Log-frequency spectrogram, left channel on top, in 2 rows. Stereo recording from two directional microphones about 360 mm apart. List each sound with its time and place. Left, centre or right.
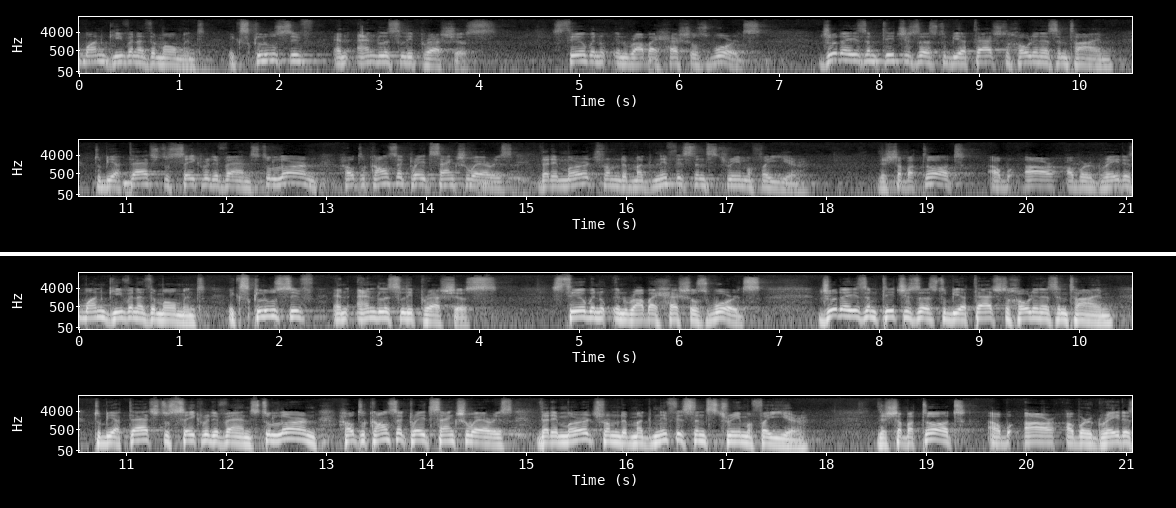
0.0 s a man's voice: right
18.5 s speech: right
